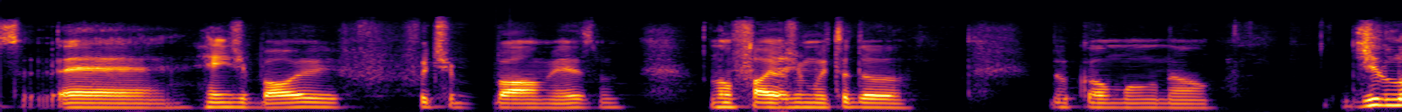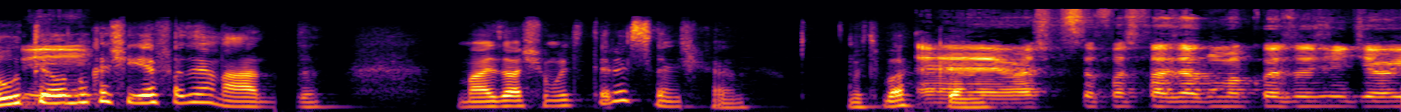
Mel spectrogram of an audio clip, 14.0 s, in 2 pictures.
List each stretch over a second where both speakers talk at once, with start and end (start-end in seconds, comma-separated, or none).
none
